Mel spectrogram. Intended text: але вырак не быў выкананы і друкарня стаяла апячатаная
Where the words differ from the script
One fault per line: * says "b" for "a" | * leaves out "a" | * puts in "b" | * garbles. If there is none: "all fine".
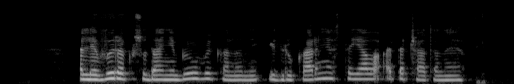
* puts in "суда"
